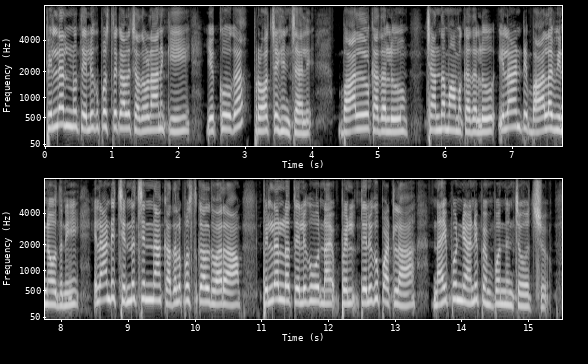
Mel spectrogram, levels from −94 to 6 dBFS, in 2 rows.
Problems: none marked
